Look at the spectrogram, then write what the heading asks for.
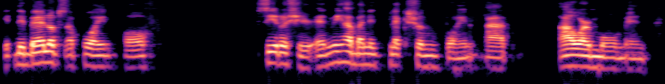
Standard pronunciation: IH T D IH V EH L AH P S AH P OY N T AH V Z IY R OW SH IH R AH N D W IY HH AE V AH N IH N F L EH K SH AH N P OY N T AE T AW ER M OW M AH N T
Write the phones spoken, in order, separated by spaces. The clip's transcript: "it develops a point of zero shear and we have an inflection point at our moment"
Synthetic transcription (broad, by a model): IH T D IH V EH L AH P S AH P OY N T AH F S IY R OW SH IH R AH N D W IY HH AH B AH N IH N F L EH K SH AH N P OY N T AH T AW ER M OW M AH N T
